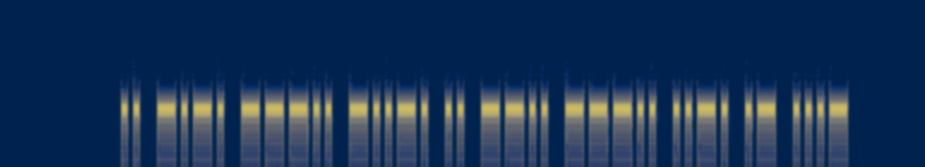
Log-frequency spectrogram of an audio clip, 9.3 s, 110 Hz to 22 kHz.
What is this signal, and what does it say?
Morse code, heard as a keyed tone, about 20 wpm, 700 Hz. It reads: IC8/IZ8FAV
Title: Difficult Call Signs 20wpm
